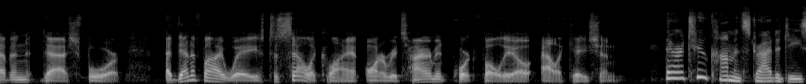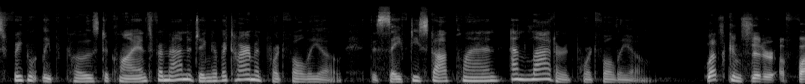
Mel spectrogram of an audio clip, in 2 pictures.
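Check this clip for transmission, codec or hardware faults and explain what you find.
Nothing stood out on listening to this recording.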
